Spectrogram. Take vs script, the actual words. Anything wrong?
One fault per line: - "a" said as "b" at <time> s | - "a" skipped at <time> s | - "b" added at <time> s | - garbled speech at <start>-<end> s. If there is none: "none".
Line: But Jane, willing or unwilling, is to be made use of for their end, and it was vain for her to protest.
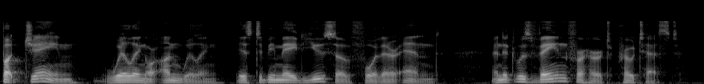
none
